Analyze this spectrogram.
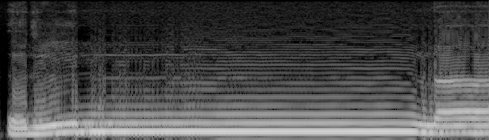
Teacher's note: নুনের উপর তাসদিদ, এই নুনে গুণনা করা ওয়াজিব, বাতি চিহ্ন দেখে গুণনা করে নেব।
